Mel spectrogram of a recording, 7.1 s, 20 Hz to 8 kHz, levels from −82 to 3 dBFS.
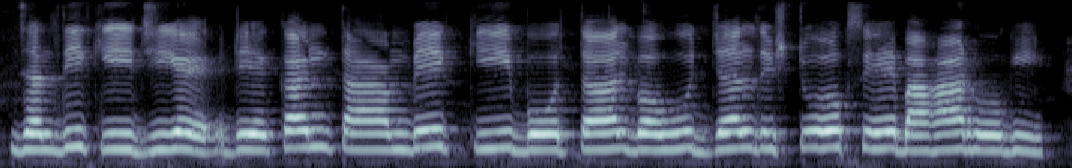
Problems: constant background noise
